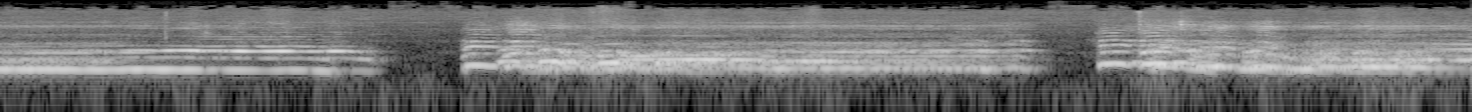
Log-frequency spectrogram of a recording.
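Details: Two German Shepherd dogs in Brownsville, Texas, about a mile from a hospital, howl in long, sustained, mid-pitched bouts in the evening around nine, set off by a passing ambulance siren.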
